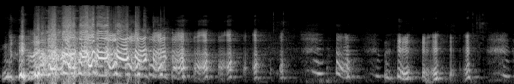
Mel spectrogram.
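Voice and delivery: rising squeal of a laugh; high loud laughter. Real, not acted. Laughs at the book remark. (높고 크게 터지는 웃음)

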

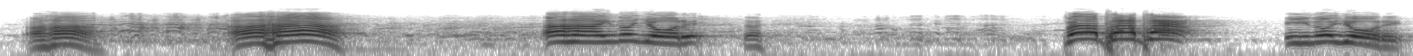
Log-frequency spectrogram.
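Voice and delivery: loud hammed-up parental telling-off; mock scolding. Parent forbidding a crying child to cry, loud mock scolding. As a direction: imitate a parent scolding between smacks.

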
